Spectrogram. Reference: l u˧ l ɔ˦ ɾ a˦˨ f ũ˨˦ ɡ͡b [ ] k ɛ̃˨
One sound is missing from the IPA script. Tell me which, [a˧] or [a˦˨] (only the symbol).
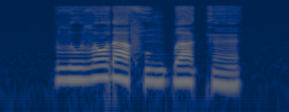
a˦˨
